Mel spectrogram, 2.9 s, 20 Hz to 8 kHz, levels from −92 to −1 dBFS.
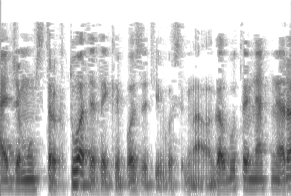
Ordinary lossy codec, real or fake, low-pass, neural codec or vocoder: MP3, 24 kbps; real; 7.2 kHz; none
